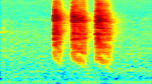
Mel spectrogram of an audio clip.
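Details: Three rasping, noisy chack notes from a female white-rumped shama, evenly spaced about a fifth of a second apart; the calls are meant to provoke males into singing.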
